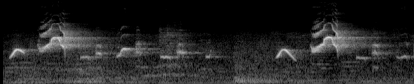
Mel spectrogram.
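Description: A cockatiel gives clear whistled phrases, a quick rising note followed by a brighter warbling burst, with the pattern returning after about two and a half seconds.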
